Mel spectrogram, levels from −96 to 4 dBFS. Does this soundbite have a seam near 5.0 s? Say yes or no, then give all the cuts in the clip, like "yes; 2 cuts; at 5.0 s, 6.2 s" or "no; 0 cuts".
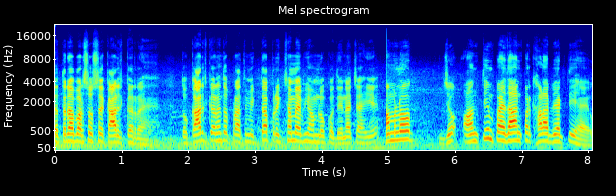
yes; 1 cut; at 5.0 s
